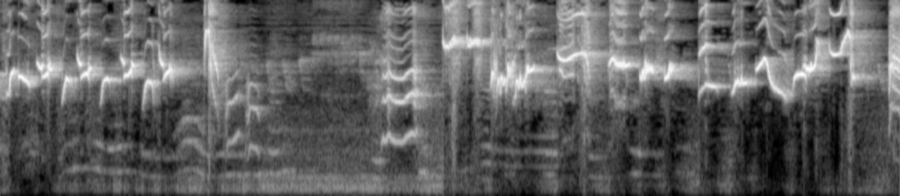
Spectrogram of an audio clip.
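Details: Oriental magpie-robin singing as a lure for caged birds: quick chirpy notes at first, a pause with soft low murmur, then a renewed run of high whistles and looping rising notes.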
